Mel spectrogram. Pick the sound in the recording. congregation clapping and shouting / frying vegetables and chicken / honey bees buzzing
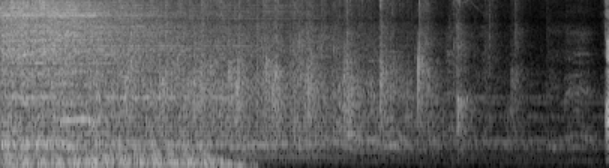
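congregation clapping and shouting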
